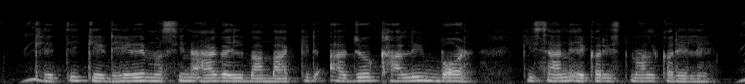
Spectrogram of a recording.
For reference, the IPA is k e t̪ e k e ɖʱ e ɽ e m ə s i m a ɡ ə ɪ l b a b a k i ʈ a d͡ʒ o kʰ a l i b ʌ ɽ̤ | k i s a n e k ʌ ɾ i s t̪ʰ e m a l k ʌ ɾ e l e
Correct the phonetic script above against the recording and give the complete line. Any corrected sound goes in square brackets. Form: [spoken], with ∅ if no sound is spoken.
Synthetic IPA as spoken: [kʰ] e t̪ [i] k e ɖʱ e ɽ e m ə s i [n] a ɡ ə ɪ l b a b a k i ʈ a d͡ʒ o kʰ a l i b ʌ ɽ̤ | k i s a n e k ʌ ɾ i s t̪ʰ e m a l k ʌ ɾ e l e

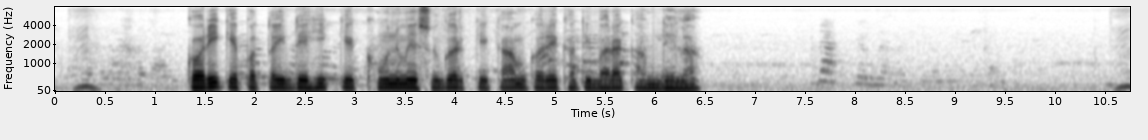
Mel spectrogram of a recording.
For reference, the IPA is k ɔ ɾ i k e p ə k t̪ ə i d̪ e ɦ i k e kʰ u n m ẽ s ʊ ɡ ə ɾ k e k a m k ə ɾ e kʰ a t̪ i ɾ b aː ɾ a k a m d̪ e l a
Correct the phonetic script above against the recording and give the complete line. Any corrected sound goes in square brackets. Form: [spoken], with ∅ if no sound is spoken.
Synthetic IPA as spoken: k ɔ ɾ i k e p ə [∅] t̪ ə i d̪ e ɦ i k e kʰ u n m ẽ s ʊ ɡ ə ɾ k e k a m k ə ɾ e kʰ a t̪ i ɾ b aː ɾ a k a m d̪ e l a

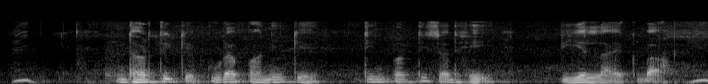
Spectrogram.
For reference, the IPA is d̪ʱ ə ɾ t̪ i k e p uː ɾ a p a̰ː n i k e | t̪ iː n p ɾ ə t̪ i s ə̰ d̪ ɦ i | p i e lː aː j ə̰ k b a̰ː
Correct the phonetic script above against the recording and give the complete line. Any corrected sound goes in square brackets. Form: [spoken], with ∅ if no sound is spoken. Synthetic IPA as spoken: d̪ʱ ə ɾ t̪ i k e p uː ɾ a p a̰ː n i k e | t̪ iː n p ɾ ə t̪ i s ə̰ d̪ ɦ i | p i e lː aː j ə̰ k b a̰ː

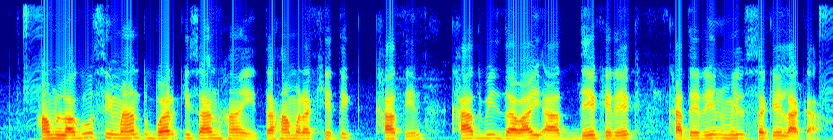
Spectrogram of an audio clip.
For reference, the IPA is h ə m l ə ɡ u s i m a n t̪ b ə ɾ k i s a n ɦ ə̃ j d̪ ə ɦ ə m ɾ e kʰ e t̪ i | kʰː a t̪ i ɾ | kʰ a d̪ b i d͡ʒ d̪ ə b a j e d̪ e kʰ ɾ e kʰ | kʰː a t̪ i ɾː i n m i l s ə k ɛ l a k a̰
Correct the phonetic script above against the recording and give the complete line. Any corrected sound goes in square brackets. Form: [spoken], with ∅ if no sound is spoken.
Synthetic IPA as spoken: h ə m l ə ɡ u s i m a n t̪ b ə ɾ k i s a n ɦ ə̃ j [t̪] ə ɦ ə m ɾ [a] kʰ e t̪ i | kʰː a t̪ i ɾ | kʰ a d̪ b i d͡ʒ d̪ ə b a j [a] d̪ e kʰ ɾ e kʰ | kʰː a t̪ i ɾː i n m i l s ə k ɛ l a k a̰

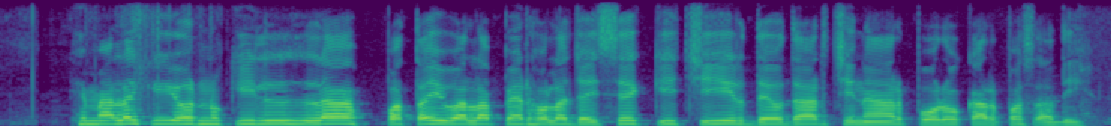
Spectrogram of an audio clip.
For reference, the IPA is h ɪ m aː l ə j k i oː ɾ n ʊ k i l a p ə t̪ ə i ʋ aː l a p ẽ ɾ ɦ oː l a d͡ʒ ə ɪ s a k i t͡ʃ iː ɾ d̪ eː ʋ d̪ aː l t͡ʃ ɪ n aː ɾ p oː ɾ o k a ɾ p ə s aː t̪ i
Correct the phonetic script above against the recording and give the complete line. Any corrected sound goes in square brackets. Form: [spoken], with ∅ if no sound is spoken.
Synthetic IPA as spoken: h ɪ m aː l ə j k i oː ɾ n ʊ k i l a p ə t̪ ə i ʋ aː l a p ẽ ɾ ɦ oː l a d͡ʒ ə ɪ s [e] k i t͡ʃ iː ɾ d̪ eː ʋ d̪ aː [ɾ] t͡ʃ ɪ n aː ɾ p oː ɾ o k a ɾ p ə s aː [d̪] i

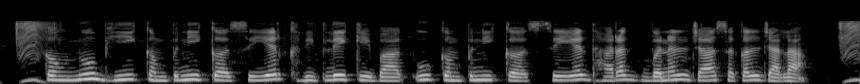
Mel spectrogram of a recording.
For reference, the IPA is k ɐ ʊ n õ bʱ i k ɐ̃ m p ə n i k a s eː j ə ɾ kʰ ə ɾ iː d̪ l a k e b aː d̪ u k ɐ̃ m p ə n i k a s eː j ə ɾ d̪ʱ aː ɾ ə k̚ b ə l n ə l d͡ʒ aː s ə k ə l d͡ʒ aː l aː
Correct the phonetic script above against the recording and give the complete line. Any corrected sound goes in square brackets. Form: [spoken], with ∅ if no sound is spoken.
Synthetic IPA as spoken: k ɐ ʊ n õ bʱ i k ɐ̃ m p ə n i k a s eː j ə ɾ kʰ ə ɾ iː d̪ l [e] k e b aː d̪ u k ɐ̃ m p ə n i k a s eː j ə ɾ d̪ʱ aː ɾ ə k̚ b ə [∅] n ə l d͡ʒ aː s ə k ə l d͡ʒ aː l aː

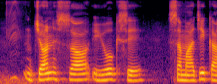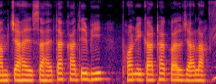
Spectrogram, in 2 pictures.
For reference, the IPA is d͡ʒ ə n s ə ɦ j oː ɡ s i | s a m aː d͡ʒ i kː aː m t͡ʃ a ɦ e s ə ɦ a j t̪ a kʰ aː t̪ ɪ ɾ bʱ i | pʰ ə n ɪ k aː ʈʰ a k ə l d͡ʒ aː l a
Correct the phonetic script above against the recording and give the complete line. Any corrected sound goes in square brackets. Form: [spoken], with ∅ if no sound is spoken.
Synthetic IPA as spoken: d͡ʒ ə n s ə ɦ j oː ɡ s [e] | s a m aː d͡ʒ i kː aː m t͡ʃ a ɦ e s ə ɦ a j t̪ a kʰ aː t̪ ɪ ɾ bʱ i | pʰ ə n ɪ k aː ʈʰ a k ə l d͡ʒ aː l a

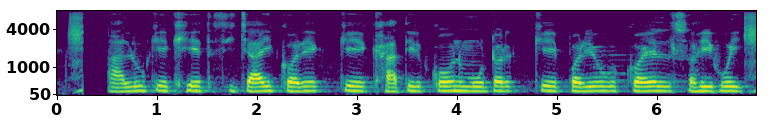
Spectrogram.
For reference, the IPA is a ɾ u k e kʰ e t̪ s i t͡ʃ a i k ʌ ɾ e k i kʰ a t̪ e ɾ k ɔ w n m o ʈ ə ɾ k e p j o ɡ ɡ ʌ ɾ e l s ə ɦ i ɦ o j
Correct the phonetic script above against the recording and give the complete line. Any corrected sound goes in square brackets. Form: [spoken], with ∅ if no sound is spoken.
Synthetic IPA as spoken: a [l] u k e kʰ e t̪ s i t͡ʃ a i k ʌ ɾ e k [e] kʰ a t̪ [i] ɾ k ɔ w n m o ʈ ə ɾ k e p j o ɡ [k] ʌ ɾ e l s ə ɦ i ɦ o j

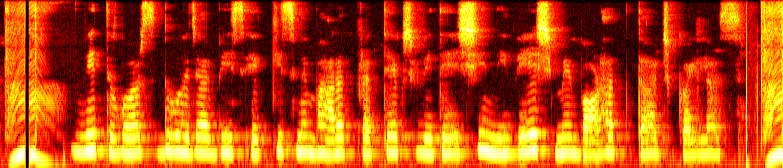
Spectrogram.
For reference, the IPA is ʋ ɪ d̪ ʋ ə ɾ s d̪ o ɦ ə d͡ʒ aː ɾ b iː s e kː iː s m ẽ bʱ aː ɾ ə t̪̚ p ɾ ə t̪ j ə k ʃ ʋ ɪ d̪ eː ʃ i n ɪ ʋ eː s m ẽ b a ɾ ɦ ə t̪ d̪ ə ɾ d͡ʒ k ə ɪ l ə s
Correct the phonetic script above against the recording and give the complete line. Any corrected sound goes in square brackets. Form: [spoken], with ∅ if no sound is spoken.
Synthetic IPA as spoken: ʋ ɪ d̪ ʋ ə ɾ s d̪ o ɦ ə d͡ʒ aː ɾ b iː s e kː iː s m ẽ bʱ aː ɾ ə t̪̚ p ɾ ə t̪ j ə k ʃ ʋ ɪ d̪ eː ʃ i n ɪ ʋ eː [ʃ] m ẽ b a [ɽ] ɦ ə t̪ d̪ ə ɾ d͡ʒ k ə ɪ l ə s

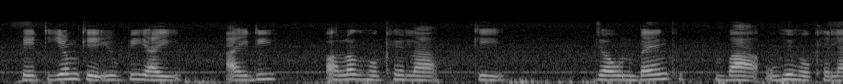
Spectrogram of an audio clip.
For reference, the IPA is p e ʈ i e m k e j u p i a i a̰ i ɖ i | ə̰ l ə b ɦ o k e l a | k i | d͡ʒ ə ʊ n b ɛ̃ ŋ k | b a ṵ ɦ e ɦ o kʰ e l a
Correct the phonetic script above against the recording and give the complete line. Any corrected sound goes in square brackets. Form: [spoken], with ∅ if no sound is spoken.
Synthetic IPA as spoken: p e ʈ i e m k e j u p i a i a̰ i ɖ i | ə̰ l ə [ɡ] ɦ o [kʰ] e l a | k i | d͡ʒ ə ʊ n b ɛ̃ ŋ k | b a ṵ ɦ e ɦ o kʰ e l a

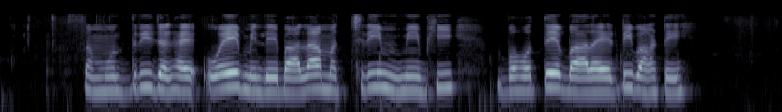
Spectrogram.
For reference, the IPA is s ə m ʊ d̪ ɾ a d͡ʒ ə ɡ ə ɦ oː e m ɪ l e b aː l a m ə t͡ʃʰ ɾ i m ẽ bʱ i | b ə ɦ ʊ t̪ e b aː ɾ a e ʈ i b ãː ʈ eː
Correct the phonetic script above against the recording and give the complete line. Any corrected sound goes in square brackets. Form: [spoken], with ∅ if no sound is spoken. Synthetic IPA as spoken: s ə m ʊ d̪ ɾ [i] d͡ʒ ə ɡ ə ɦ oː e m ɪ l e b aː l a m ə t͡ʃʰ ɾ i m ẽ bʱ i | b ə ɦ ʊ t̪ e b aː ɾ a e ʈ i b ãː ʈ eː

